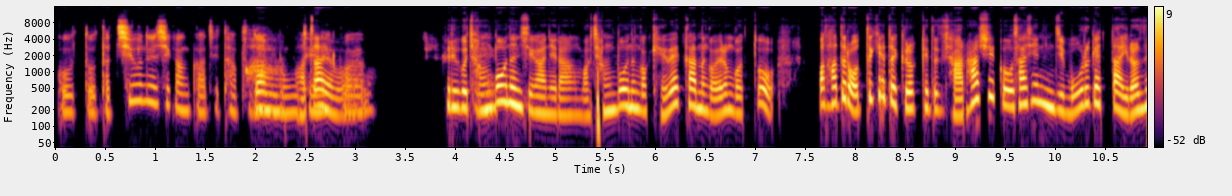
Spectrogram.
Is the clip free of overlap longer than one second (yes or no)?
no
